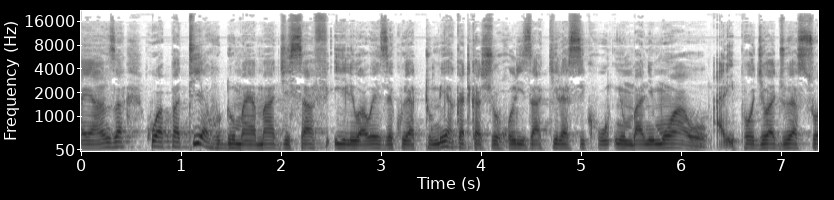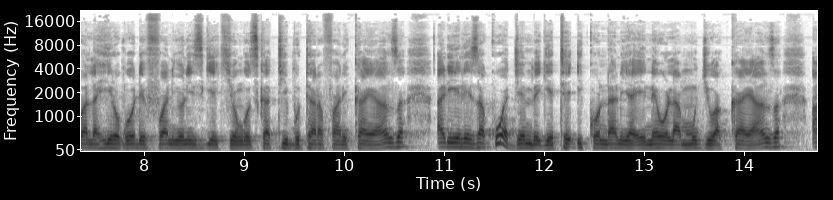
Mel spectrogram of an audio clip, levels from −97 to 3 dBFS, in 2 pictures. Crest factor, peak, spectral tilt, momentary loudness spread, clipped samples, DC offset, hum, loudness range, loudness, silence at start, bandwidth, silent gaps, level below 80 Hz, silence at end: 14 dB; -4 dBFS; -4.5 dB/octave; 5 LU; under 0.1%; under 0.1%; none; 1 LU; -19 LUFS; 0 s; over 20 kHz; none; -56 dBFS; 0 s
